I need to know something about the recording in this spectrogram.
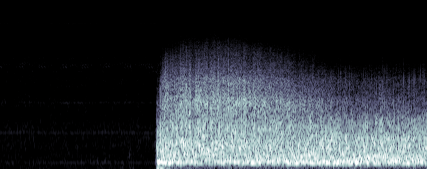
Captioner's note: explosion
